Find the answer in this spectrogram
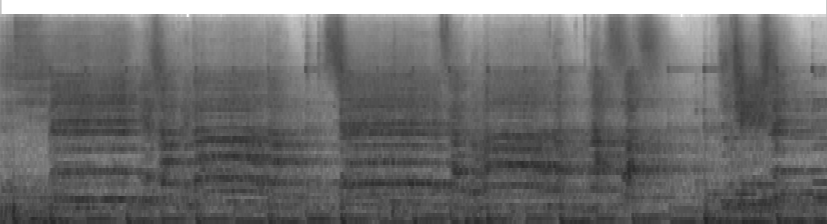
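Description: A choir singing, with steady low accompaniment underneath.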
